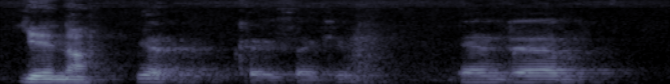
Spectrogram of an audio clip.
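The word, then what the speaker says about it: Jena: Kupka who is the managing director of terra medical a v a t e r a medical in Jenna j e n a German yeah it's pronounced yenna okay thank you and um this was so that you could something funny Dr.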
